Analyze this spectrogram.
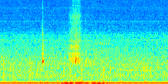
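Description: A heavy thud sounds as a body lands on pavement.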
